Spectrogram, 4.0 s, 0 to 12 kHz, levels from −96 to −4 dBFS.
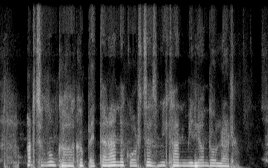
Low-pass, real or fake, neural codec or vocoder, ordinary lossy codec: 10.8 kHz; real; none; Opus, 16 kbps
